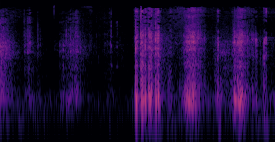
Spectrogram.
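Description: A rye chip from a snack mix being bitten and chewed gives crisp crunching. It begins quiet, then a few sharp, louder crunches come in quick succession.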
